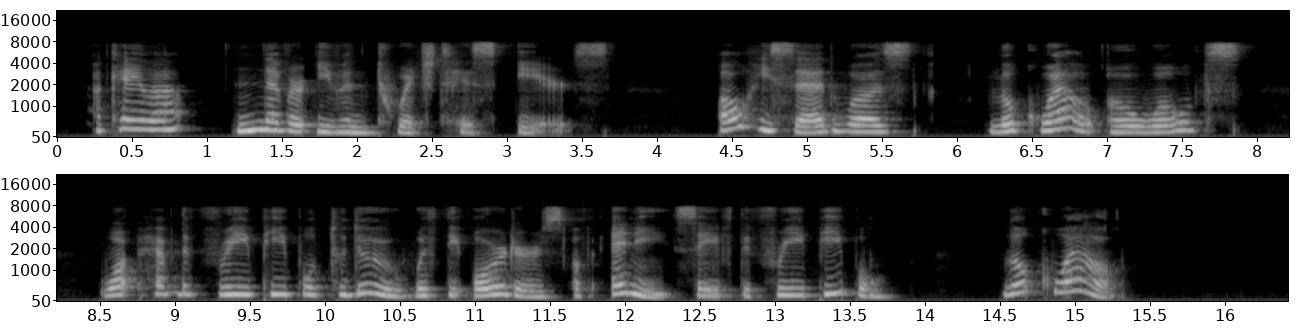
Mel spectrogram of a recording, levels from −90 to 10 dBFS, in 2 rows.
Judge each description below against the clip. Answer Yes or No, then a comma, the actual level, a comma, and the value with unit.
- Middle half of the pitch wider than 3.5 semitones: Yes, average, 4.1 semitones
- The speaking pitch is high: Yes, high, 230 Hz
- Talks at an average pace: No, slow, 115 wpm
